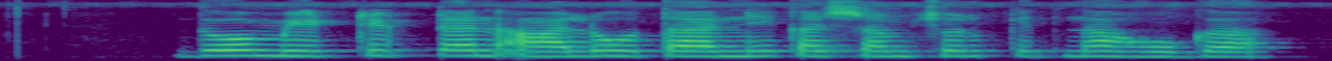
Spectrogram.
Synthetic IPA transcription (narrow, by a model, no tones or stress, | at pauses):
d̪oːmeːʈɾɪk̚ʈɐnaːluʊt̪aːɾnekaʃɐmʃʊlkɪt̪naɦoːɡaː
